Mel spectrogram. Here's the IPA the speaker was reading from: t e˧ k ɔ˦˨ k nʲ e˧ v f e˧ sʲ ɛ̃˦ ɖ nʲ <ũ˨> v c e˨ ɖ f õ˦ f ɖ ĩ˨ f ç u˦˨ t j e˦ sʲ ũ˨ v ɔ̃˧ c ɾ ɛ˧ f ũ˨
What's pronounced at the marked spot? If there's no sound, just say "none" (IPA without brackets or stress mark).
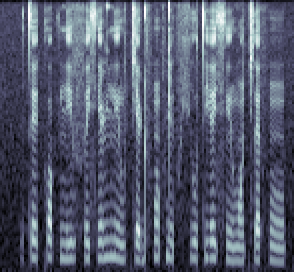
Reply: ũ˨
